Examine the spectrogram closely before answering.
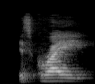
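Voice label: Voice Acting, Spanish, male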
